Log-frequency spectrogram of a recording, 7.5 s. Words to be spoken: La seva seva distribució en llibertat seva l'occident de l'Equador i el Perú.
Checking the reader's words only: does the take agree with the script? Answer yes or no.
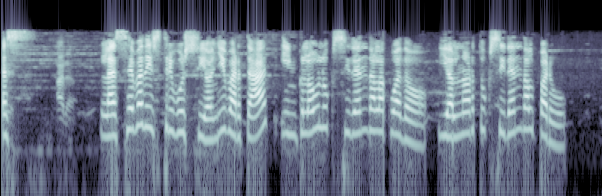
no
